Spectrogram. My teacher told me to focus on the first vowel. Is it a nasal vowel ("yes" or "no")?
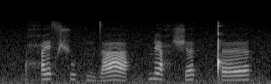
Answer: no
